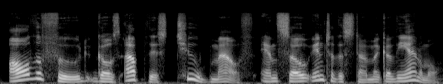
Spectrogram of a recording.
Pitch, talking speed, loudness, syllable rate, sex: 135 Hz, 215 wpm, -20 LUFS, 4.9 syllables/s, male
